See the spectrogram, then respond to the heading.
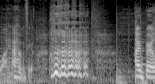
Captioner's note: laughs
